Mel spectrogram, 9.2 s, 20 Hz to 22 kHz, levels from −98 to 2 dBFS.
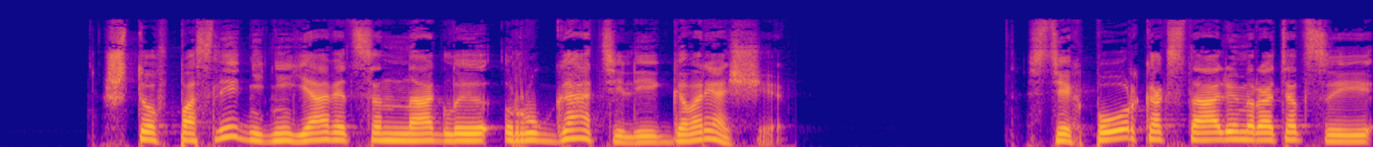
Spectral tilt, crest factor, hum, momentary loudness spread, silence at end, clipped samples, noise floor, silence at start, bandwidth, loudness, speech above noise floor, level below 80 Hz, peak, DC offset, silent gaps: -6 dB/octave; 14 dB; none; 6 LU; 0 s; under 0.1%; under -90 dBFS; 0.7 s; 13.5 kHz; -17 LUFS; over 74 dB; -46 dBFS; -4 dBFS; under 0.1%; none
